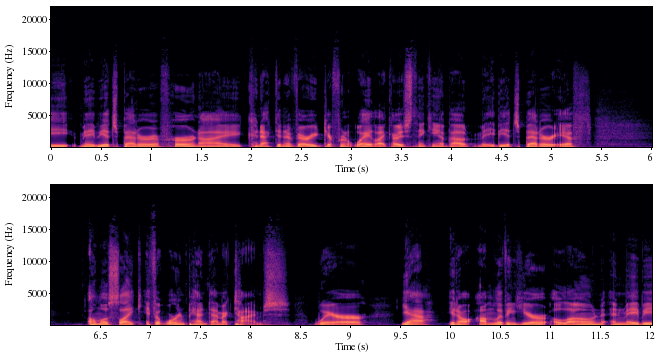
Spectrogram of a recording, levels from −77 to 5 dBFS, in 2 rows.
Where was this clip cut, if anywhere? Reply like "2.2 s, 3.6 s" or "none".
9.9 s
